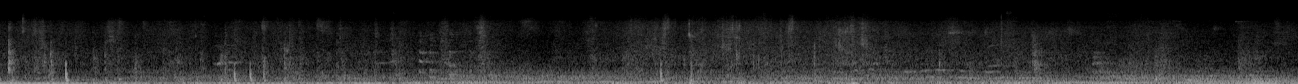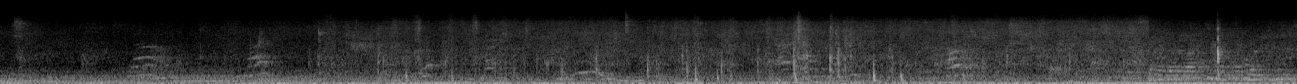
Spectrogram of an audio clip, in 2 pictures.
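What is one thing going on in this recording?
Footsteps thud on a metal walkway.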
